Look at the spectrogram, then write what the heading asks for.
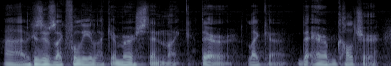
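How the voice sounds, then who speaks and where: A man's voice: on the low side, little pitch movement, fast, gravelly, darkish tone, husky. A young man who grew up in Saudi Arabia and speaks Arabic and English from childhood, talking as a podcast guest in a hesitant, easygoing way with many ums. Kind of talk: casual chat.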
